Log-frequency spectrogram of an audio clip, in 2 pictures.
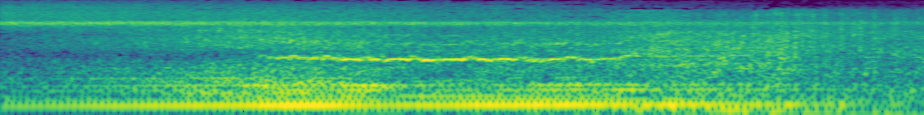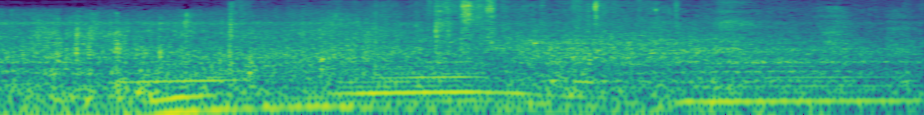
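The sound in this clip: A car races at speed into the desert as a getaway vehicle, its engine a steady, loud roar with shifting tonal whines and a brief high squeal, continuous throughout.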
